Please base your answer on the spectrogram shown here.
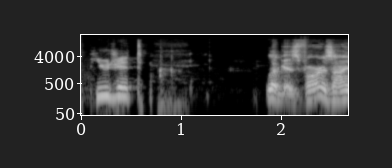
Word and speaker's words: Puget: facebook and instagram pgtown pythons not budget like i thought it was for most of my life until randy corrected me and said it's puget look as far as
